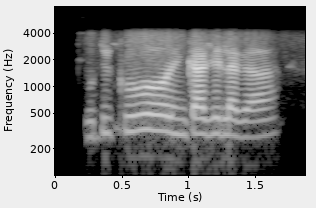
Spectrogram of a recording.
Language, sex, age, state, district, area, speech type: Santali, male, 18-30, West Bengal, Malda, rural, conversation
